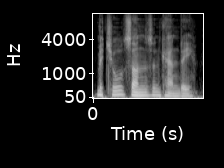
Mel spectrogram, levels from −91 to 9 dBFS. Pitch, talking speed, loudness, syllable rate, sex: 125 Hz, 165 wpm, -17 LUFS, 4.7 syllables/s, male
